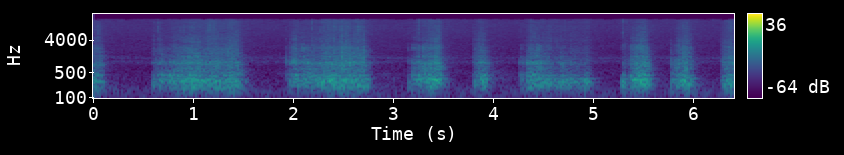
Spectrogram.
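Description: Long red nails rub and scratch the base and side of a hollow coated Monogram canvas Louis Vuitton bucket bag. Long, dry rasping strokes alternate with shorter scratching bursts, separated by brief near-silent pauses. The sound is a mid-range, papery scrape with a faint high hiss and little low end.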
